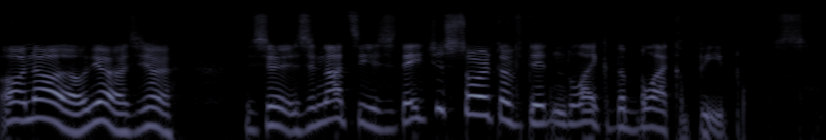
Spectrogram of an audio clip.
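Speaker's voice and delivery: put-on high, breathy-sounding caricature Russian accent, hushed at the end; a hammed-up Russian accent that slips in by mistake; mock Russian accent. Vlogger mocking the game's Nazi characters in a Russian accent. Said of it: "I don't know why he went Russian".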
